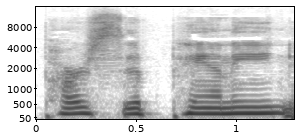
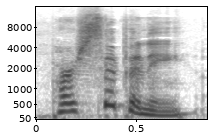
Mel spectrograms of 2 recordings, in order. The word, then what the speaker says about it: Parsippany: Her office is actually in New Jersey in, I don't know how to say this, Parsippany, New Jersey. – Parsippany.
